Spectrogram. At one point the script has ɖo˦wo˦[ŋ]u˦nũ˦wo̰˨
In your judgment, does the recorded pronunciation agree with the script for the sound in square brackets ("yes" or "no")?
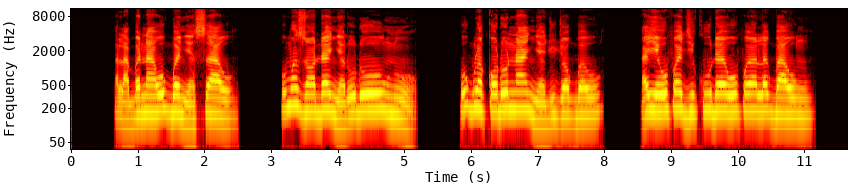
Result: yes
